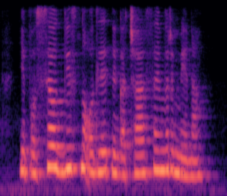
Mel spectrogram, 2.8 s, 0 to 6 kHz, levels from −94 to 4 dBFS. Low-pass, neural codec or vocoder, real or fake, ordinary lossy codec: 5.4 kHz; none; real; none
